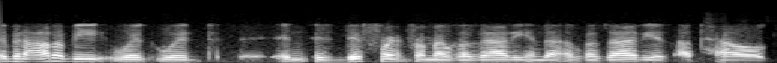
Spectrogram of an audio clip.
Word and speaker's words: Al-Ghazali: I may probably pronouncing it wrong. Is it Al-Ghazali? – Al-Ghazali the foundation. – Yes.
